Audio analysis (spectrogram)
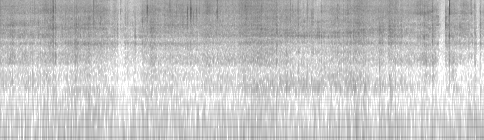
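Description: A hollow, dried-cactus wooden rainstick is held upright close by and scratched with long pink nails, and the pebbles inside may also rattle. The result is a steady, bright, crackly hiss like sizzling or crinkling, broken by a few sharp ticks, with one brief louder snap near the end.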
